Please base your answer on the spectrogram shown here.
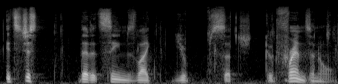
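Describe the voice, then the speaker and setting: A man's voice: low-pitched, big pitch swings, normal speed, fairly bright tone, husky, heavily acted. An actor playing a wry, uneasy young man who narrates his own afterlife in an audio drama, speaking in a hesitant, conversational way. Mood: awkward, wry. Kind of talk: first-person audio drama narration and dialogue.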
